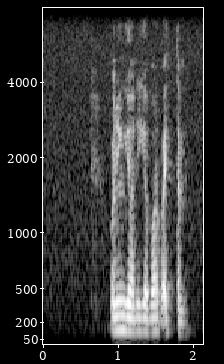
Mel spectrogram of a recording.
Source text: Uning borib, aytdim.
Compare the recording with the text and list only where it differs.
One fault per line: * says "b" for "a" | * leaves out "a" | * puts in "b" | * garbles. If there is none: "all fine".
* puts in "yoniga"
